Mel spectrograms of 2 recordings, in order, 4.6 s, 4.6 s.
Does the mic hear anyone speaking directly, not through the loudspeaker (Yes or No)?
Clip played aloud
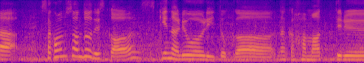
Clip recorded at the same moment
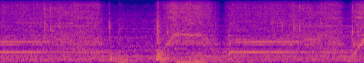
No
